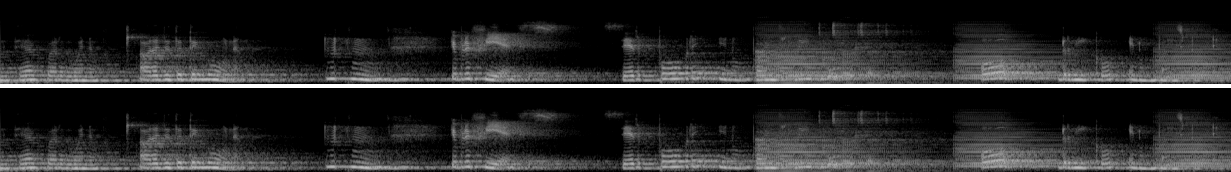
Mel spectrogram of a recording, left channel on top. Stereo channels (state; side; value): identical; both; correlation 1.00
